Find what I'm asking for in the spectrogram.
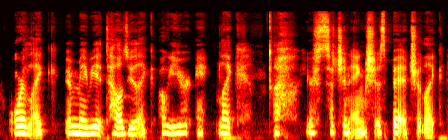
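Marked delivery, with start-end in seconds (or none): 1.6-4.2 softly muttered self-criticism; little critical voice. Acted. Inner critic talking down to oneself, quietly critical. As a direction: lightly play a nagging inner critic, softer. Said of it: "the little critical voice in your head".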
